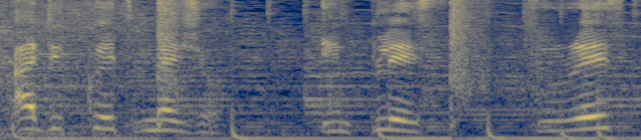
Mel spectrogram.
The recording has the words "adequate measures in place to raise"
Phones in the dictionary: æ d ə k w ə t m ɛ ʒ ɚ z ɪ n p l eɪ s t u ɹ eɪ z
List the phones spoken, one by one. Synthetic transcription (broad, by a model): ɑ d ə k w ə t m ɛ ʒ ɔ ɪ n p l eɪ s t u ɹ eɪ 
